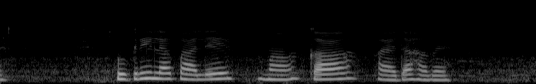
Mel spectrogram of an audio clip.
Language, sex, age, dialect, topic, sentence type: Chhattisgarhi, female, 31-35, Western/Budati/Khatahi, agriculture, question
